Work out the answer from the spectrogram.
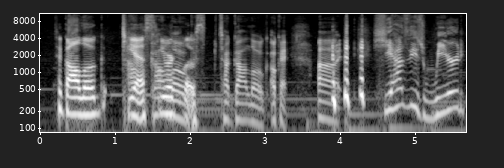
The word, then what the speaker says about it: Tagalog: I'm gonna say it and I'm gonna mispronounce it because I do every time. Tagalog. Tagalog. Yes, you were close. Tagalog.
